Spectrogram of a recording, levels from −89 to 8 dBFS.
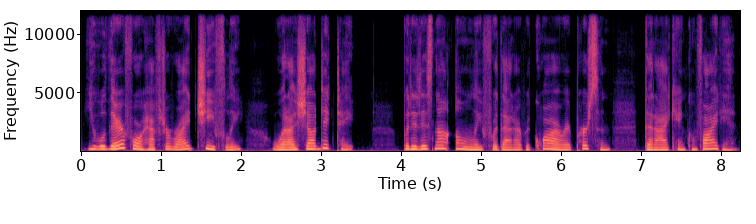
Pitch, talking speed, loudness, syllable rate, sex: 220 Hz, 195 wpm, -19 LUFS, 5.9 syllables/s, female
